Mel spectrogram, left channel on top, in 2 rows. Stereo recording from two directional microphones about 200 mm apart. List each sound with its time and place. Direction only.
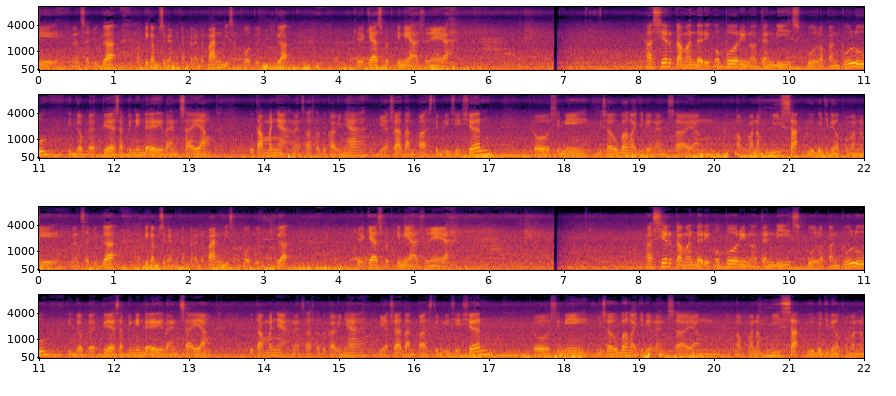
0.8 s speech: 10° left (ahead or behind)
4.2 s speech: 5° left (ahead or behind)
8.1 s speech: 10° left (ahead or behind)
